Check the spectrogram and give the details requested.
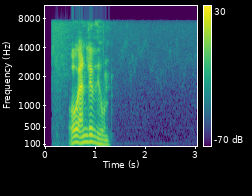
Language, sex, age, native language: Icelandic, male, 40-49, Icelandic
